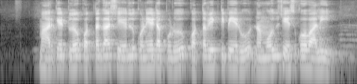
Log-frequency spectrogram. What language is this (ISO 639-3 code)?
tel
